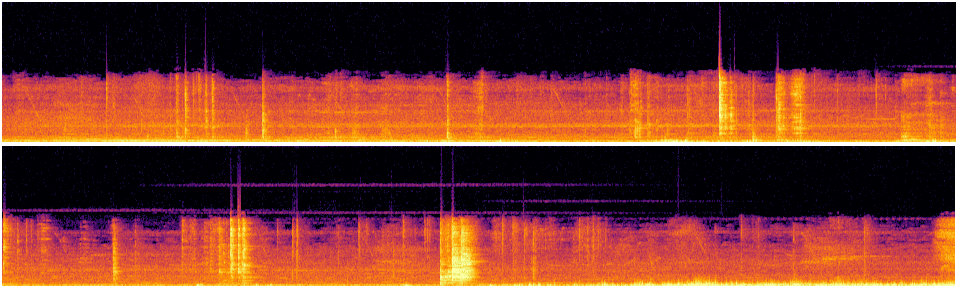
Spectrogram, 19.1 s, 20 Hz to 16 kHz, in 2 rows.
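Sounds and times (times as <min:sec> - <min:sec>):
metal tools clinking and scraping: 0:06.2 - 0:08.3, 0:09.2 - 0:10.8, 0:11.4 - 0:12.2, 0:13.8 - 0:14.4.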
